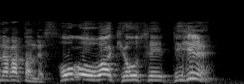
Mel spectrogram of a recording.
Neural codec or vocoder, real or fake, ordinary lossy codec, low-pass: none; real; none; none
